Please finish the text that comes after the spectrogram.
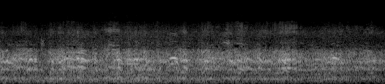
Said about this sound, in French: Alors c'est la course, entre les bernaches qui chipent les algues dès qu'elles le peuvent et les vagues qui grignotent toujours plus de terrain. Mécontentes, les bernaches murmurent, marmonnent, caquettent.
